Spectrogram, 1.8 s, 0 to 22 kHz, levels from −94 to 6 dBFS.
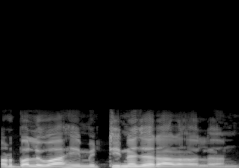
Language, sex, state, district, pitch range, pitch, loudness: Hindi, male, Bihar, Samastipur, 115-150 Hz, 140 Hz, -17 LUFS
